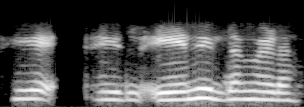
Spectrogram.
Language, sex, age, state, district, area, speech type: Kannada, female, 18-30, Karnataka, Kodagu, rural, conversation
